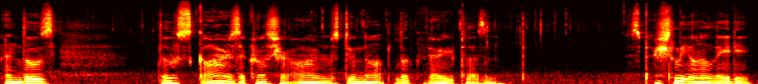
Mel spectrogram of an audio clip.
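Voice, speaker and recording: A man playing a proud, calculating villain emperor in an audio roleplay, speaking in a measured, commanding way with deliberate pauses. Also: low-pitched, steady tone, creaky, slight background noise. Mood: cold, menacing. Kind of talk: scripted boyfriend audio roleplay, slow dramatic monologue.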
